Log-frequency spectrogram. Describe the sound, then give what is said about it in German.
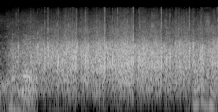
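An audience claps steadily after a politician's joke, a dense, continuous wash of many hands that stays fairly loud and even throughout, with no voices standing out. “Also, gefreut über die Lacher und Applaus.”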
